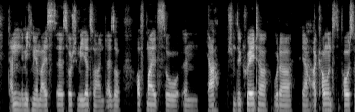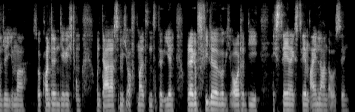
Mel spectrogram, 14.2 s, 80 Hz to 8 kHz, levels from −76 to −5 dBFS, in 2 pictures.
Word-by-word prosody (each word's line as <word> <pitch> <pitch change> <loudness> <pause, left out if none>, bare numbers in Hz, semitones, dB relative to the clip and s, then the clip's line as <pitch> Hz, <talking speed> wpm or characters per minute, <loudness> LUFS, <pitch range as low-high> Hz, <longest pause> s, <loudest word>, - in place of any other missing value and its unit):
dann 120 -1 0
nehme 115 0 -4
ich 110 +1 -3
mir 110 -1 -2
meist, 105 +1 +1
äh, 110 0 -1
Social-Media 110 0 +1
zur 105 -2 -2
Hand. 100 0 -12
Also 105 -1 -3 0.3
oftmals 115 -1 0
so, 110 -2 -5
ähm, 105 -1 -12 0.2
ja, - - +1
bestimmte 120 0 -5
Creator 120 -1 +3
oder 105 -2 -3 0.2
ja 105 -1 -5
Accounts 120 -3 -1
posten 110 0 0
natürlich 110 0 -5
immer 110 -1 -6
so 110 - -9
Content 115 0 +2
in 115 - -8
die 115 - -3
Richtung 110 -1 -3 0.3
und 110 -2 -10
da 105 +1 +7
lasse 105 0 +4
ich - - -9
mich 110 - -6
oftmals 110 -1 -4
inspirieren. 110 0 -4
Und 115 - -7
da 115 - +11
gibt's 120 - +5
viele 130 -3 +3
wirklich 110 -2 -7
Orte, 115 +1 +1
die 110 -1 -5 0.3
extrem, 120 0 +7
extrem 115 0 +1
einladend 110 0 -1
aussehen. 110 0 -4
110 Hz, 190 wpm, -25 LUFS, 110-115 Hz, 0.3 s, da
